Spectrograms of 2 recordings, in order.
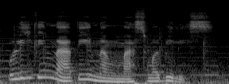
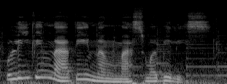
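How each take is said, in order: Both takes have the same delivery.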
